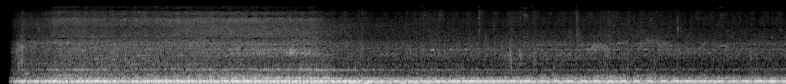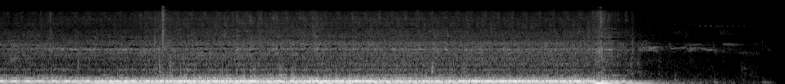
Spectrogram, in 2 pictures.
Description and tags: Sportscar Mustang, Recorded on little village Street in the north of France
